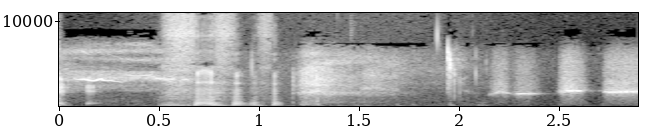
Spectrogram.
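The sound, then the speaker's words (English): The whistled Old Spice jingle plays as a short melody of bright, high, clear notes, broken early on by a brief voice-like passage. “I think that'll be the link noise for this week, that little Old Spice whistle.”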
